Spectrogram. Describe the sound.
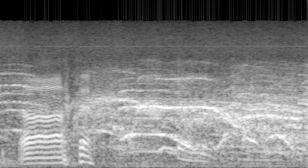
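A loud, continuous wash of high-pitched shrieks from girls in an audience during a haircut on stage, many voices overlapping in rising and falling wails, with one sharp, harmonic scream standing out at the start.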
